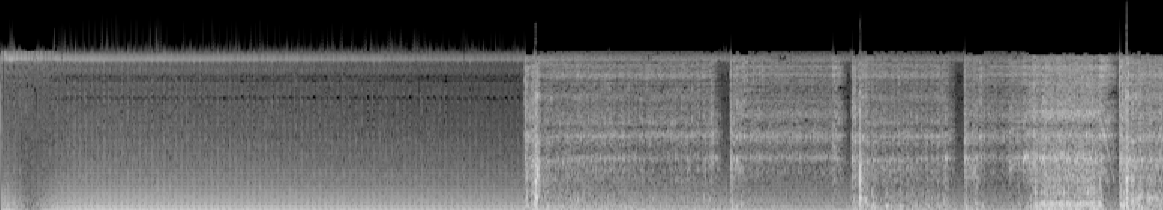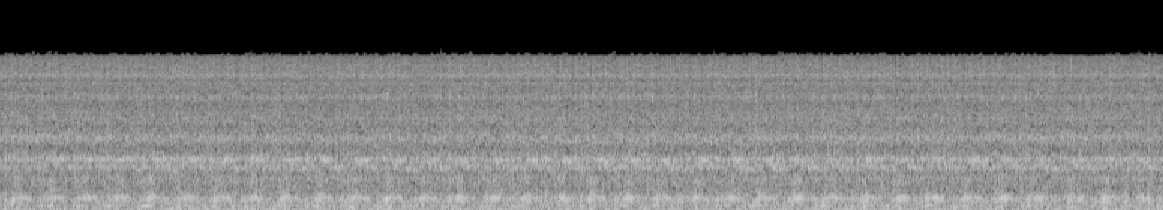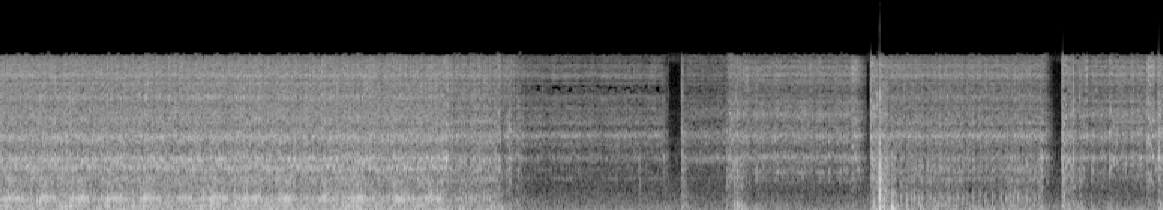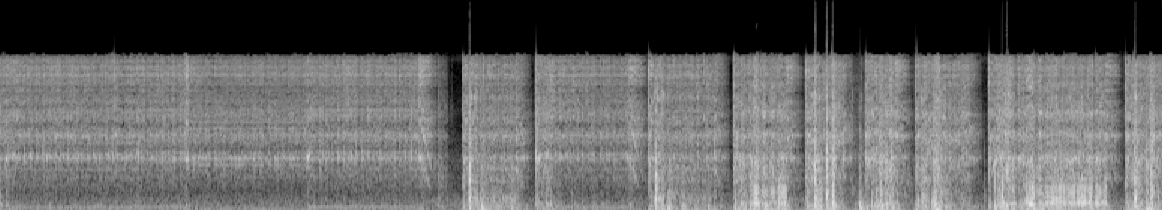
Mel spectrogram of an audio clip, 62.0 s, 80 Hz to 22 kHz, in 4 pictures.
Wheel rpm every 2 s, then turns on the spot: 0, 0, 0, 100, 100, 100, 150, 190, 220, 220, 220, 220, 220, 220, 220, 210, 220, 220, 130, 40, 90, 120, 100, 150, 140, 130, 140, 140, 120, 150, 170.
54-56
